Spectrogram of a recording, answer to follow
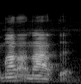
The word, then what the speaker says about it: Maranata: ou Protestantes nossos irmãos dizem Maranata com a tônica na penúltima sílaba e nós colocamos a tônica na última sílabas não importa a pronúncia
